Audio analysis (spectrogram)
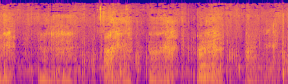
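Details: A Rottweiler playing with a tyre gives rough, noisy growls in irregular bursts about every two seconds. A person's voice is heard nearby.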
